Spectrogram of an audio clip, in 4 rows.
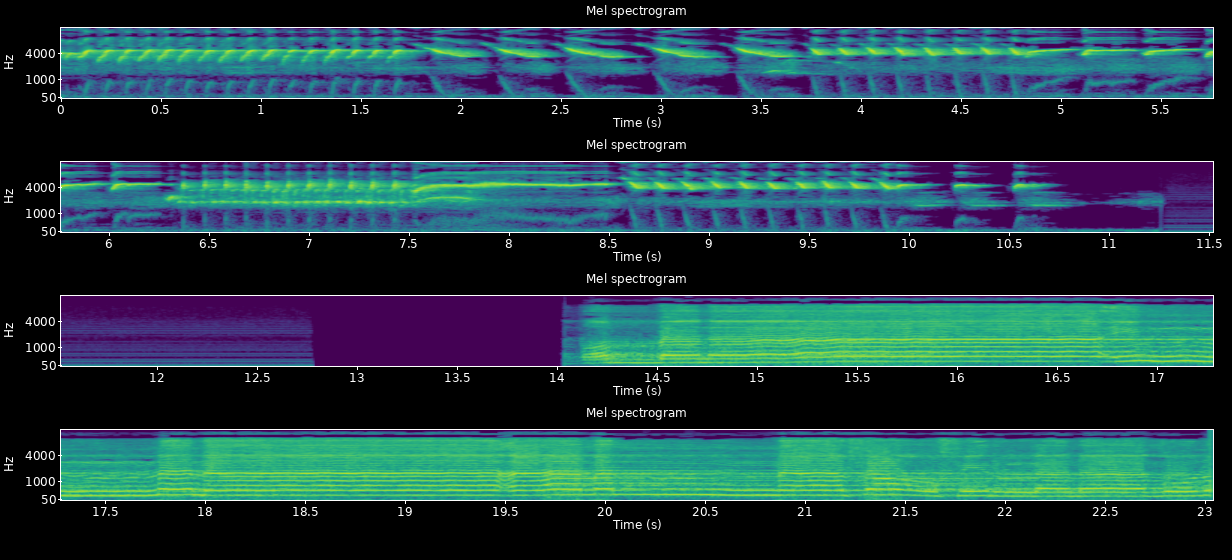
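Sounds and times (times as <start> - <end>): songbird singing: 0.0 - 11.3.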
